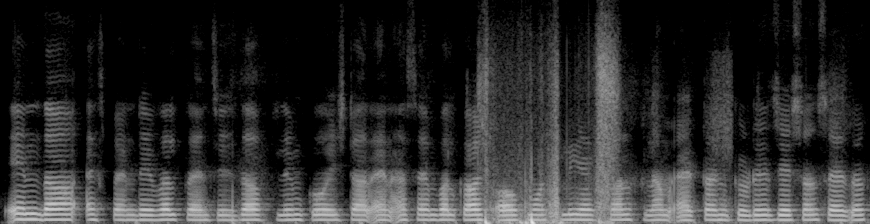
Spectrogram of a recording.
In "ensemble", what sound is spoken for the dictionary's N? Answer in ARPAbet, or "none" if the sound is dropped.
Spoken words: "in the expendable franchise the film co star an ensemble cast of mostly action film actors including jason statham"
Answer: none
